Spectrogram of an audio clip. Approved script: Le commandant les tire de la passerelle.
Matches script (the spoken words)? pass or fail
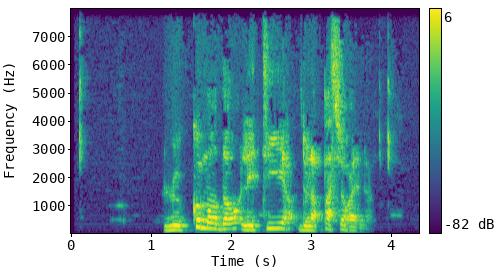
pass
